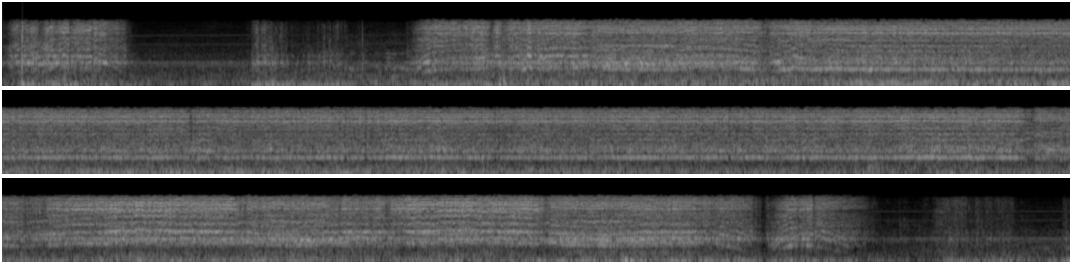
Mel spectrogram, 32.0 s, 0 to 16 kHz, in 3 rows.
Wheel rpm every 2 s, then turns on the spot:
70, 20, 160, 180, 160, 160, 160, 160, 160, 160, 160, 190, 200, 190, 80, 20.
0-2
